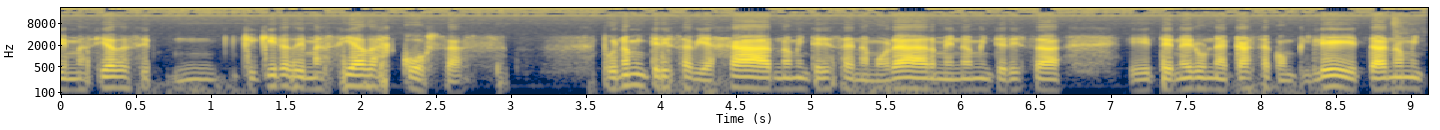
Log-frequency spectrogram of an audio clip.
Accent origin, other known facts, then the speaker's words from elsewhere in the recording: La Plata, Buenos Aires Province, Argentina; Sí, yo nací acá en La Plata, en esta calle, en la calle 12 y 38 donde vivo. 12, 37 y 38.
